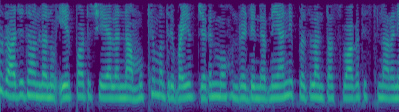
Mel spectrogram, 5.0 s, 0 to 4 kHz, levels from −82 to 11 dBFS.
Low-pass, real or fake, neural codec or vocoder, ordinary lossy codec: 3.6 kHz; real; none; none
